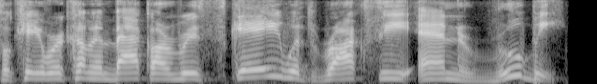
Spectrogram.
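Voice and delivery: ordinary talk, nothing marked

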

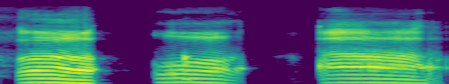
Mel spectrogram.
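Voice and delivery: hammed-up moans of a woman lying hurt; imitated groaning. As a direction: groan like you're winded on the floor. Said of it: "and she's like".

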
